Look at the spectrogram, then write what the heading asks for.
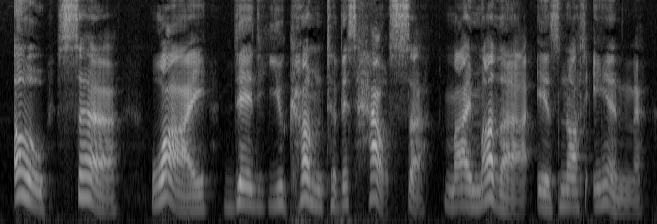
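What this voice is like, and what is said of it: Bad put-on British accent. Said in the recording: “his British accent is ... It's, like, so fucking shitty ... He was doing, like, a transcontinental accent”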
